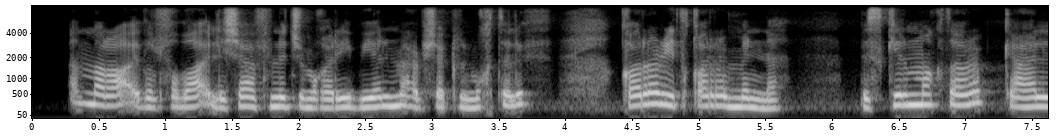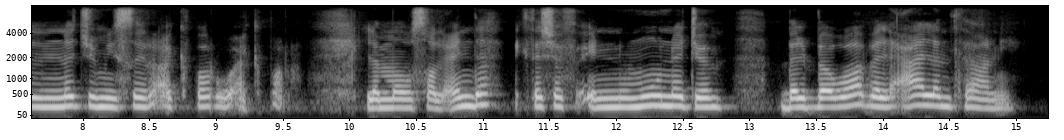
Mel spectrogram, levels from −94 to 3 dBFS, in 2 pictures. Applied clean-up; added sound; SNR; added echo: none; none; none; none.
